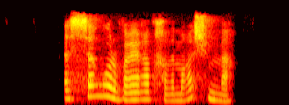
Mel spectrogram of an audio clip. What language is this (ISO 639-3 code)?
kab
